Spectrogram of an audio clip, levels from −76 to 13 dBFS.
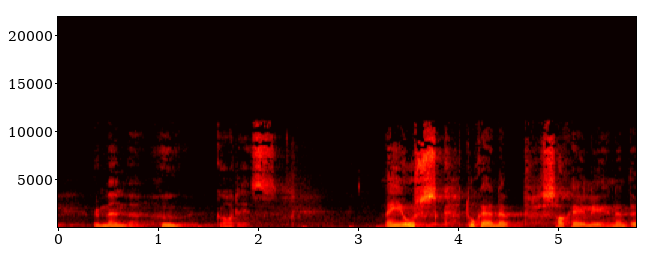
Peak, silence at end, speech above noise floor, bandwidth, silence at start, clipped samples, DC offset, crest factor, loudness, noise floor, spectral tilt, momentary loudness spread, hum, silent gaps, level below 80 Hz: -12 dBFS; 0 s; 27 dB; 11.5 kHz; 0 s; under 0.1%; under 0.1%; 20 dB; -31 LUFS; -58 dBFS; -3.5 dB/octave; 19 LU; none; none; -56 dBFS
